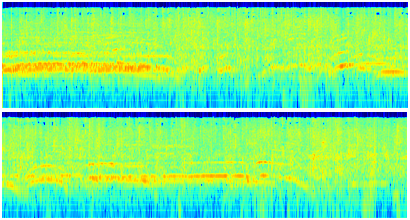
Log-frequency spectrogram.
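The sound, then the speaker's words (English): Loud, sustained applause from a live audience welcoming two hosts onto the stage, with whoops and cheers rising above the clapping throughout. “Are you getting the idea that it's super exciting though from those other cheering people?”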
